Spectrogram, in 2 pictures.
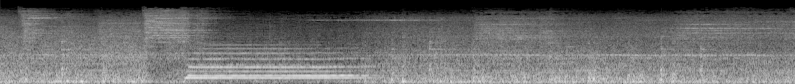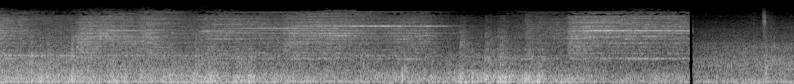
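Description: A passenger train rolls past on the tracks with a steady rumble.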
